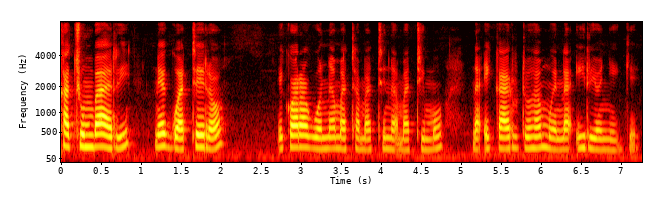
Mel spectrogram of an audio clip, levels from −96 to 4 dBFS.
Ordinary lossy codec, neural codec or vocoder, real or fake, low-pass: none; none; real; none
